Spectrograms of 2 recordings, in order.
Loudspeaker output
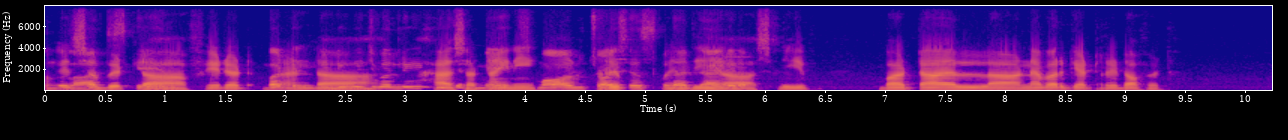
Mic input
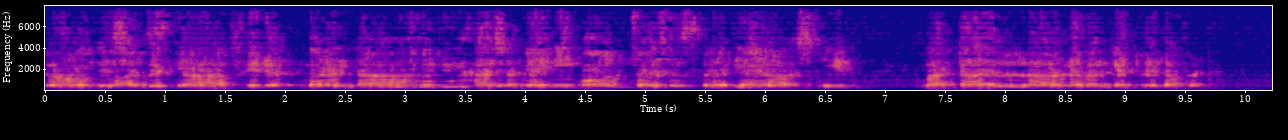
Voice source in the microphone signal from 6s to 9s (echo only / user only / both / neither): echo only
